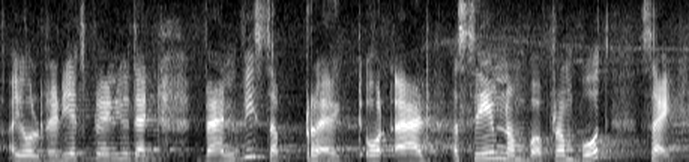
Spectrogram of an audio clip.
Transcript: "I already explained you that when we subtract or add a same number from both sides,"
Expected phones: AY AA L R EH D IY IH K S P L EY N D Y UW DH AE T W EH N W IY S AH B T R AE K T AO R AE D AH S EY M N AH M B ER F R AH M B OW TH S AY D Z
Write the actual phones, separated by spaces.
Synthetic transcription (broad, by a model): AY AA L R EH D IY IH K S P L EY N D Y UW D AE T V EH N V IY S AH B T R AE K T AO R AE D AH S EY M N AH M B ER F R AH M B OW T S AY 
